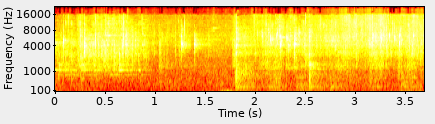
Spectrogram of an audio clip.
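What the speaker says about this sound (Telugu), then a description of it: "ఇందులో పూల్ మకానీ వేసి వేయించుకుందాం" Phool makhana (fox nuts) fry in a little oil in a pan, a close continuous sizzle broken by stirring scrapes and a few light clinks of a spoon on the pan.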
